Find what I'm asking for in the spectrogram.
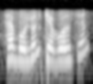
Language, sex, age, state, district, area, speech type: Bengali, female, 18-30, West Bengal, Birbhum, urban, conversation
